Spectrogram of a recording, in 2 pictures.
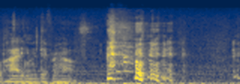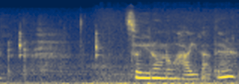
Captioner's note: both laughing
